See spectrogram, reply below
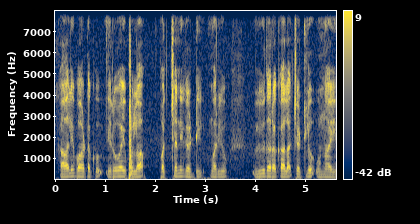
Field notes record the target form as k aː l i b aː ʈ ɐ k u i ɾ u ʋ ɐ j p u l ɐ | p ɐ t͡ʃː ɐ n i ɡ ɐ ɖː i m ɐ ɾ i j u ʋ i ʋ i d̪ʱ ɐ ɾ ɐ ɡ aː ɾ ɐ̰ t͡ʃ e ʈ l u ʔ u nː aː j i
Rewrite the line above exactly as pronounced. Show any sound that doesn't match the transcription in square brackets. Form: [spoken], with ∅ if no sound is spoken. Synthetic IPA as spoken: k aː l i b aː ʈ ɐ k u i ɾ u ʋ ɐ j p u l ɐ | p ɐ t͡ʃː ɐ n i ɡ ɐ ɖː i m ɐ ɾ i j u ʋ i ʋ i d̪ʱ ɐ ɾ ɐ [k] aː [l] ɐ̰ t͡ʃ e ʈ l u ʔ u nː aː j i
